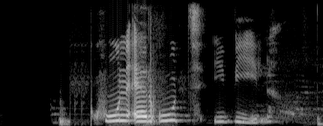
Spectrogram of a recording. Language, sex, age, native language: Icelandic, female, 8, Icelandic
